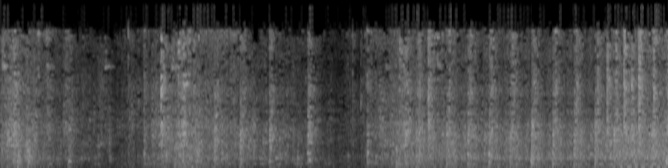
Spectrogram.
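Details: Neglected old push mower starts after revival and runs rough and uneven, getting louder but with no knocking; still starving a little for fuel, owner assumes some junk remains in the fuel system; oil to be added.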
